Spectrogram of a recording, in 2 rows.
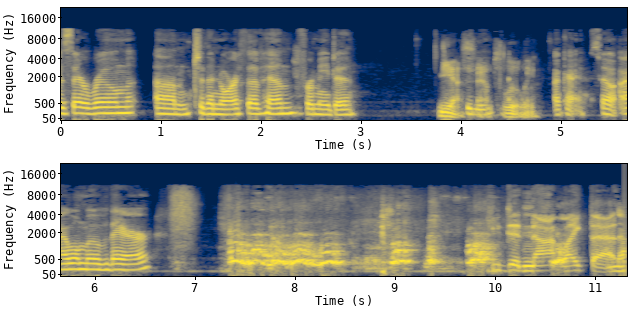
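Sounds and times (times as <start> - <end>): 
speech: 0.0 - 3.0, 3.8 - 8.0, 10.0 - 11.3
dog barking: 7.3 - 10.9.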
